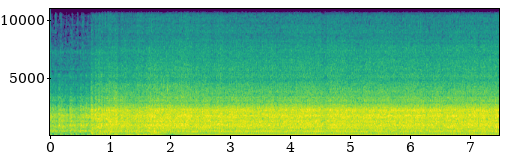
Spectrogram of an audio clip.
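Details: Honda Titan 150 single-cylinder after replacing the faulty cam chain tensioner (regulator) that no longer held tension; settles into a steady, even idle with no top-end tapping or chain rattle; normal idle.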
